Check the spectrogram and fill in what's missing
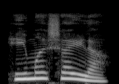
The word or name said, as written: ಹಿಮಶೈಳ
